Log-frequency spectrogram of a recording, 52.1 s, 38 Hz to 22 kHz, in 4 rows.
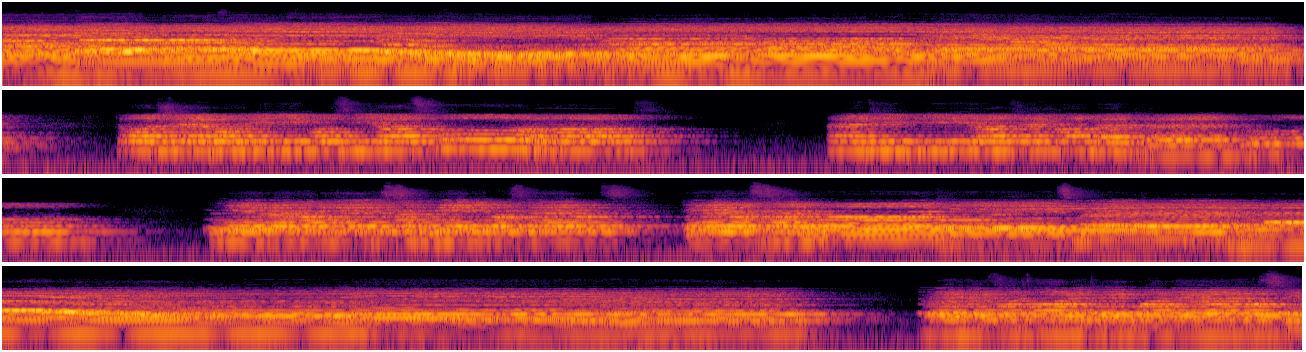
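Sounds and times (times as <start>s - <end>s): chant-like vocal chords: 0.0s - 13.6s, 28.0s - 52.0s.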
